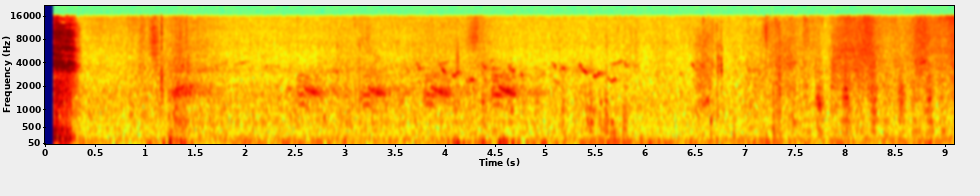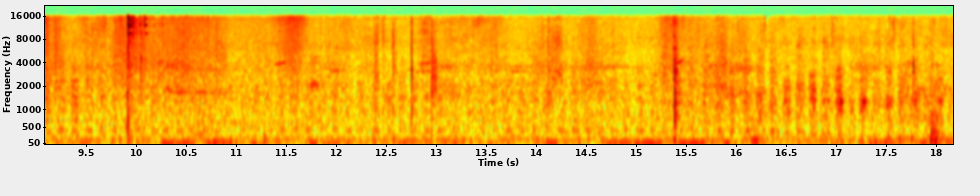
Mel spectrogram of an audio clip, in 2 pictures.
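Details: A Tornjak, the Bosnian-Croatian livestock guardian sheep dog, walking along the Drina river with a Bukovina shepherd dog. Steady, breathy panting runs through a low, rough outdoor rumble, with faint chirpy bird notes early on and occasional sharp clicks.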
